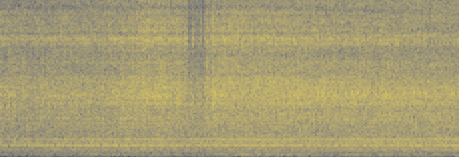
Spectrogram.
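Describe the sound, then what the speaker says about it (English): A lathe turns the ends of round metal stock with a CNMG carbide insert, giving a steady, close machine hum with a constant whine throughout, with no talk. "Next step is to turn the ends of the round stock."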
